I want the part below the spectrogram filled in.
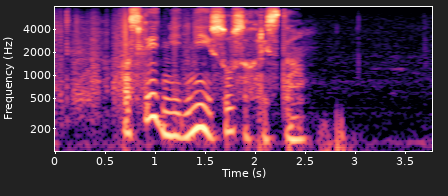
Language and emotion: Russian, sad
